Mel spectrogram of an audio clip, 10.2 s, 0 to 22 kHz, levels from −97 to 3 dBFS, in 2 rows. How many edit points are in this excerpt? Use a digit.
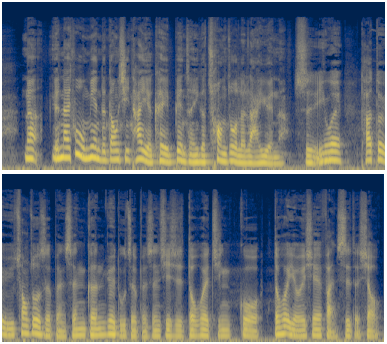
0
